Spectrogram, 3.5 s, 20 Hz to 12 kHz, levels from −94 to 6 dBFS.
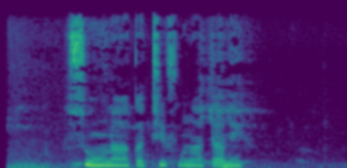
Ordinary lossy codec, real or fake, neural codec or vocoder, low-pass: MP3, 64 kbps; real; none; 10.8 kHz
